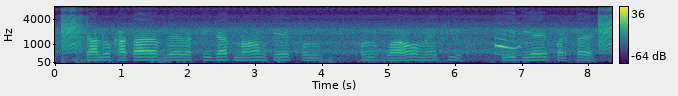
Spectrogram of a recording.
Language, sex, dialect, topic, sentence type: Maithili, male, Bajjika, banking, question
